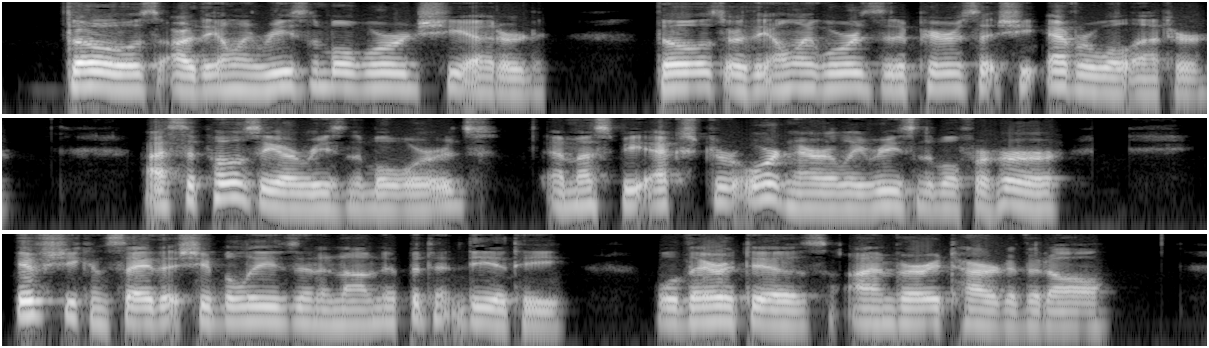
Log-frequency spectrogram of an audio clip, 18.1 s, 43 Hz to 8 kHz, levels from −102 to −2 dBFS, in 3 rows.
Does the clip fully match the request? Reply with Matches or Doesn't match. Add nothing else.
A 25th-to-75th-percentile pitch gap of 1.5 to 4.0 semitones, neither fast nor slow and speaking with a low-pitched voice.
Matches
